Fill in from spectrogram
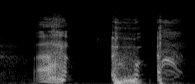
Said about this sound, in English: You have 30 more seconds of fake coughing. Oh, fuck. Yeah, that's all I'm coughing.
